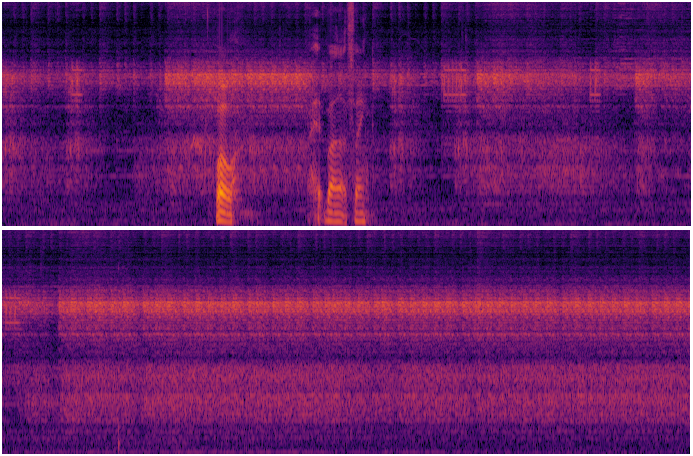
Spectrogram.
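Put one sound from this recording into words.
Wind rushes steadily in a video game.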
